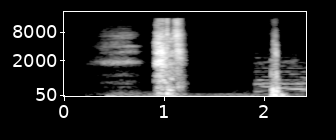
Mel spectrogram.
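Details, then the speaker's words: A single sneeze: a short indrawn breath, then one sharp, explosive sneeze, followed by a brief musical note. "तो जब कोई particle जैसे dust या पॉलंस हमारे नाक के अंदर घुस जाते हैं तो यह सिग्नल सीधा ब्रेन के पास पहुंच जाता है।"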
